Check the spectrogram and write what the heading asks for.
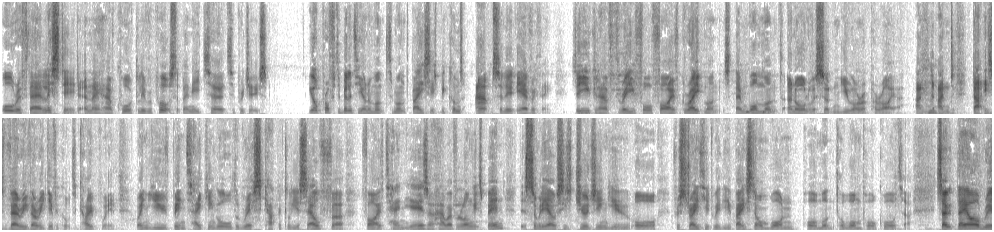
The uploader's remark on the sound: The Exit Plan Live Recording. A live conversation taped at the Riding House Cafe in Fitzrovia.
